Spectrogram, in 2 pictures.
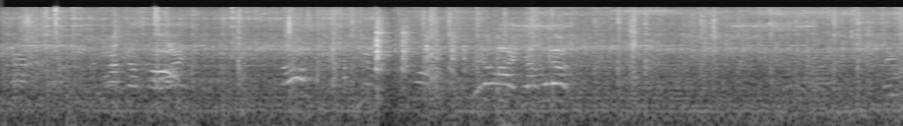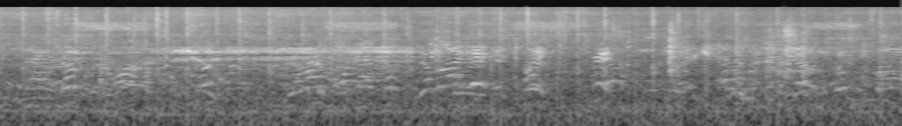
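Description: Tools chop and pry at a roof with sharp knocks.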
